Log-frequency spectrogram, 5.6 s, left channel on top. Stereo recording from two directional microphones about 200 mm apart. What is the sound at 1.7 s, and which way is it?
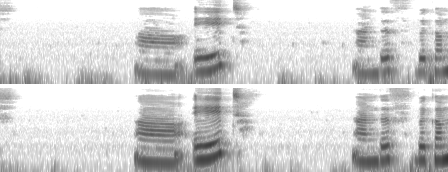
Speech, 55° right (ahead or behind).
